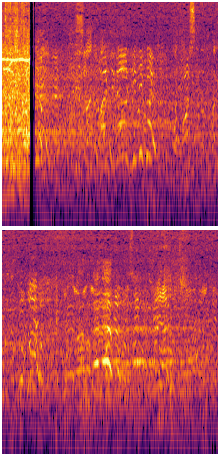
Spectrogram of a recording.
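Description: A louder sound stops abruptly about half a second in. Then comes quieter football-pitch ambience of players' short shouts and calls, with one longer held call about six seconds in.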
